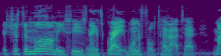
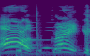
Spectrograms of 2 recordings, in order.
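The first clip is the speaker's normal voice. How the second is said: high, laughing, ironic; sarcastic oh great; 9 semitones higher than usual. Retold or imitated. Reacting to the celebrity train announcer, laughing sarcasm. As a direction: say it with a laughing eye-roll. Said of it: "I'm like".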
